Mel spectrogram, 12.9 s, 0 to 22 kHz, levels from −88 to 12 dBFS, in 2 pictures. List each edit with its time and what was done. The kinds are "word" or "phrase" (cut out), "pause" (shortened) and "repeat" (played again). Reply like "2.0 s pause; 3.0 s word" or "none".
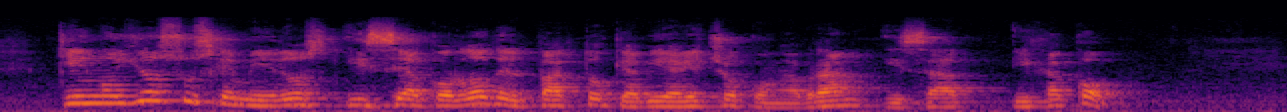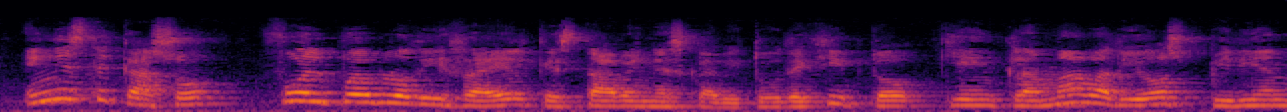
7.7 s pause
